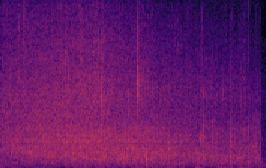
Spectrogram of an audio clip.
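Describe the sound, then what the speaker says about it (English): White wine poured into a hot pan to deglaze it after cooking squash and vegetables, giving an even, steady hiss and bubbling sizzle up close, with no talking. "And then I'll deglaze the pan with white wine."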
